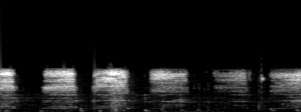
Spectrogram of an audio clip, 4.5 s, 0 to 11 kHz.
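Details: Owlet excited at a mouse delivery late on May 19, 2017, uttering a fast series of six breathy, hissing screeches, each under a second long. The calls come in quick succession with small taps between them.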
